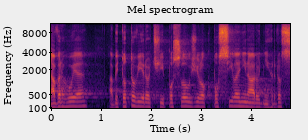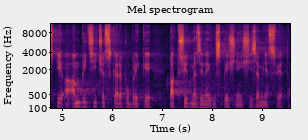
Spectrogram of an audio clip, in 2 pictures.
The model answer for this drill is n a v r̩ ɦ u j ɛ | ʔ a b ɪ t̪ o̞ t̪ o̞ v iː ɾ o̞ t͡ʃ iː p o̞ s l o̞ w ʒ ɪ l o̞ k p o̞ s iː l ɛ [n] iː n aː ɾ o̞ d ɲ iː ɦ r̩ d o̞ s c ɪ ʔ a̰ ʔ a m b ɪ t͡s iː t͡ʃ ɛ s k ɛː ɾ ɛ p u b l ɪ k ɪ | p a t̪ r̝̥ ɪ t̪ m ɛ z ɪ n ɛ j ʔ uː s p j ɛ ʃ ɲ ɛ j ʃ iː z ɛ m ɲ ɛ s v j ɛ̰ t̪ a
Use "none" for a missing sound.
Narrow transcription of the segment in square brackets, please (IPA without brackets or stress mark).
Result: ɲ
